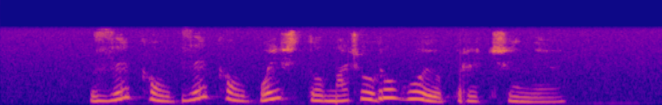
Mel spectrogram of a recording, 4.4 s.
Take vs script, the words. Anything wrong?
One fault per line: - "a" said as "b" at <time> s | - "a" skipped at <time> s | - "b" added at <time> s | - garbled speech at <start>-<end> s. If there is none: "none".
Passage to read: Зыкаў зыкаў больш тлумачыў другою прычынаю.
none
